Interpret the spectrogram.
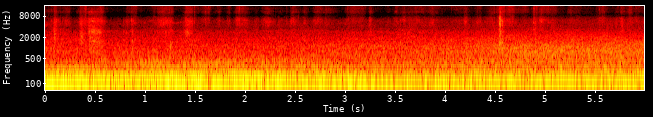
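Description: A car engine running at idle: a steady low hum, a little stronger in the first couple of seconds, with a few faint clicks over it.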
